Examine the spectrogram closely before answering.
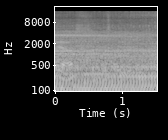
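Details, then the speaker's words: Honda EU7000is inverter generator on eco throttle running a 2-ton central air conditioner, back-fed into the panel: steady low drone with even hum, no surging or hunting; carries the load smoothly, normal. "now it's running my Tucson air conditioning unit the phone Eco throttle"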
